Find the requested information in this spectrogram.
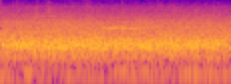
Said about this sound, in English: That ball is gone! A game-winning home run for Chris Morrell. Can you believe it? Listen to this crowd.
